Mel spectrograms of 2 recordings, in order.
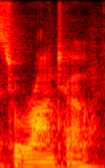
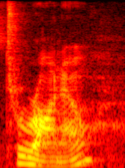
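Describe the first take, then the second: First: The second T sound is clearly pronounced. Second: The second T sound is dropped. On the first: The speaker is from outside the city. "if you're from a different province, then maybe you'd call it as Toronto" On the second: The speaker is a local. "You don't really pronounce the T there"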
